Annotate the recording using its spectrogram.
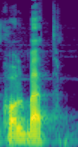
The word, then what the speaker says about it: کالبد: این رو به غلط با زمه بعضی وقتا تلفظ میکنن کالبد نداریم کالبد.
